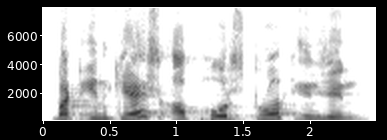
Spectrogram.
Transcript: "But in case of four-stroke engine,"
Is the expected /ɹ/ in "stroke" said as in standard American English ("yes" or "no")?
yes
